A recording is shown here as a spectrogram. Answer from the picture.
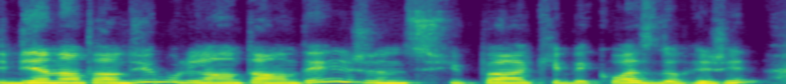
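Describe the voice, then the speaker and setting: A woman with a fairly high pitch and a somewhat breathy sound speaks over a quiet background. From France. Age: 40s. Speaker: wellness entrepreneur, essential oils consultant. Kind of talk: business opportunity presentation. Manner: casual, with frequent fillers.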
